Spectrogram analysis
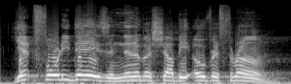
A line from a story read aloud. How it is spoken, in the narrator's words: he called out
